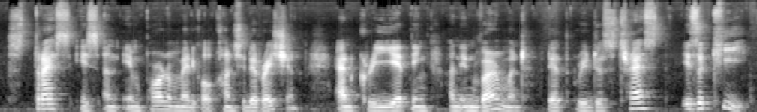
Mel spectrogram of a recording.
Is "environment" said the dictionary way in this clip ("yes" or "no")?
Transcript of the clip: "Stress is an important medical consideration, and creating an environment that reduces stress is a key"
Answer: yes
